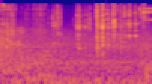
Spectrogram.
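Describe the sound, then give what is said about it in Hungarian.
Coins clink and rattle as they're fed into a parking meter on a street in Budapest, a quick run of bright metallic clicks and taps, with no one speaking. “Nincs nálad apró a parkoló órába?”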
